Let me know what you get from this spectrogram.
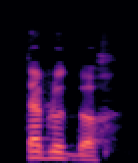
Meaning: dashboard; control panel
- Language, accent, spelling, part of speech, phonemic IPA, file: French, France, tableau de bord, noun, /ta.blo d(ə) bɔʁ/, LL-Q150 (fra)-tableau de bord.wav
